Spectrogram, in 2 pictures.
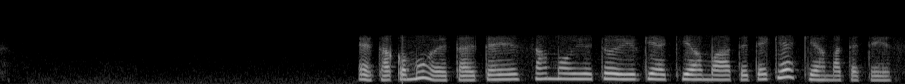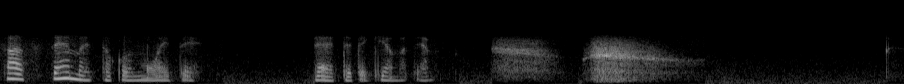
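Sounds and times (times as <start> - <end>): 
speech: 3.6 - 11.1, 12.2 - 13.5
slow inhale and exhale breathing: 14.0 - 16.2.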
